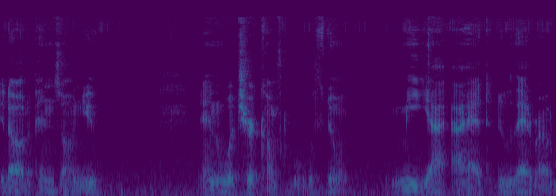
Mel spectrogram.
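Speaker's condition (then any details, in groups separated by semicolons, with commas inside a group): No condition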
